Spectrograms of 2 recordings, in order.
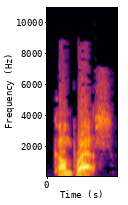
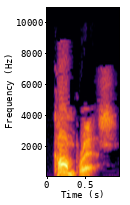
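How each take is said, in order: First: The stress is on the second syllable. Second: The stress is on the first syllable. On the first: It is used as a verb. "the second syllable of the verb has primary stress" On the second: It is used as a noun. "the first syllable of the noun has primary stress"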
